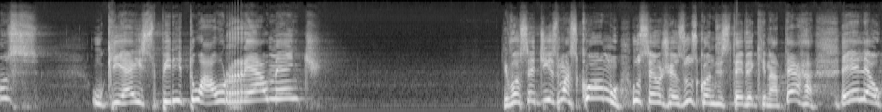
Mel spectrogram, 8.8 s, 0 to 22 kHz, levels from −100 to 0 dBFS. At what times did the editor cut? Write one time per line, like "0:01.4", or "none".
0:04.5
